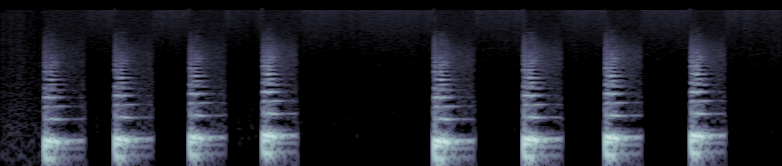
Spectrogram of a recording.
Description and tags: Sitar. Slightly cartoonish.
